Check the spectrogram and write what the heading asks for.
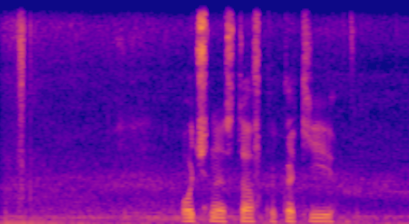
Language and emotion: Russian, neutral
